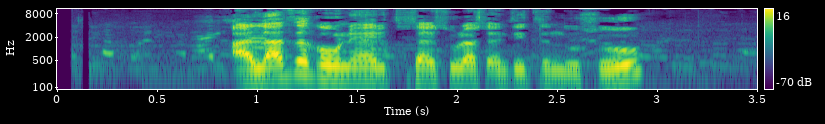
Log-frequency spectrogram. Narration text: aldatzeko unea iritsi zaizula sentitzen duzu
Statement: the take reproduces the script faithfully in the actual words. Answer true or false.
true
